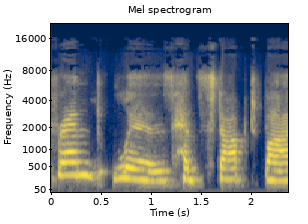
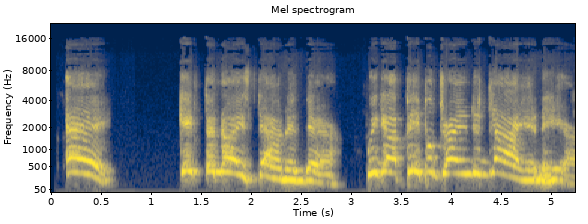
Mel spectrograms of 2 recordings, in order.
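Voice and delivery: put-on called out in a New Jersey accent; 6 semitones higher than usual. Retelling how a man across the hall yelled at them, imitated New Jersey accent. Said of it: "in his best imitation of a New Jersey accent".

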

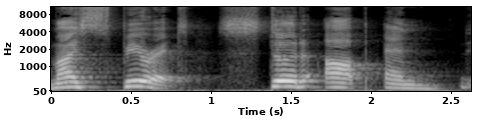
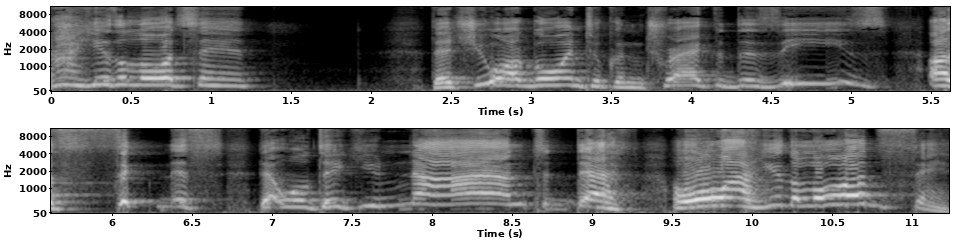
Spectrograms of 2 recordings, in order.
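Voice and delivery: put-on woman's voice, pitched higher; 8 semitones higher, 4 dB louder than usual. Retelling a dream where a woman delivers a prophetic word: imitating a woman prophesying in a dream. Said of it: "she was actually talking like this in the dream".

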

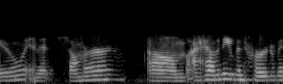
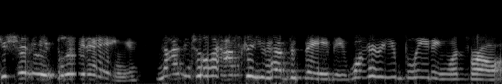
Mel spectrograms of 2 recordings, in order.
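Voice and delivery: full-on, high-pitched, drawn-out screaming; 8 semitones higher than usual. Retelling watching a movie and talking to a character: retelling own screaming at the screen. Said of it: "I'm sitting there screaming at her".

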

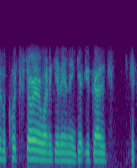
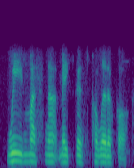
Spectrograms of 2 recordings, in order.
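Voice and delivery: mock thick, heavy Russian accent; 4 semitones lower than usual. Retelling what a man at a meeting said to them, imitating a thick Russian accent. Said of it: "this thick, thick Russian accent".

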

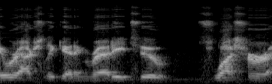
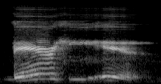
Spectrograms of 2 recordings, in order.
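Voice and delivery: small, tiny, very high-pitched little voice; 4 dB louder than usual. Retelling hearing Macy call out down the hall, imitating Macy's little high voice. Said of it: "this little high-pitched voice".

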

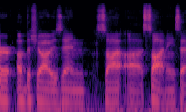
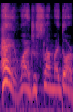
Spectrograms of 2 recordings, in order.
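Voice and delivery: put-on very high, shrill yelling; 12 semitones higher, 4 dB louder than usual. Retelling how a man yelled at him over the slammed door, retelling a yell. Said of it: "he's like yelling at me".

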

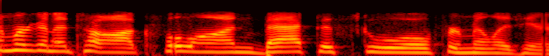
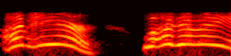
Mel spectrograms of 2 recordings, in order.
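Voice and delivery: put-on very high, overexcited childlike yelling screech. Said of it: "he was screaming".

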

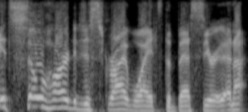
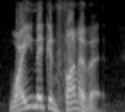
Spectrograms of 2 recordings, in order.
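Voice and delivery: mock angry snap, higher; 4 semitones higher than usual. Retelling a scene where Kira snaps at Bashir: snapping angrily. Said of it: "she snaps at him".

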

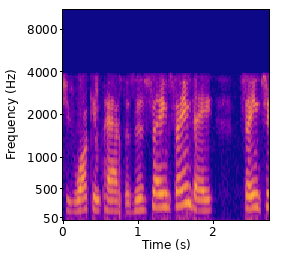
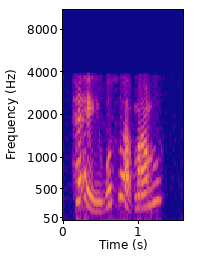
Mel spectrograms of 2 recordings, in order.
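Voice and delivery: awkward, fumbling, pitched-up voice; 8 semitones higher than usual. Retelling how he greeted Regina as she walked by, retelling an uncool greeting. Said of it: "in the non-coolest way".

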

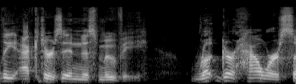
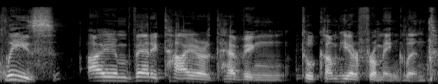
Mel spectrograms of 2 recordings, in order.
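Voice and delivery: put-on German accent. Recalling doing impressions of Mina from Dracula, German-accented Mina voice. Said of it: "we sort of made her German".

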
